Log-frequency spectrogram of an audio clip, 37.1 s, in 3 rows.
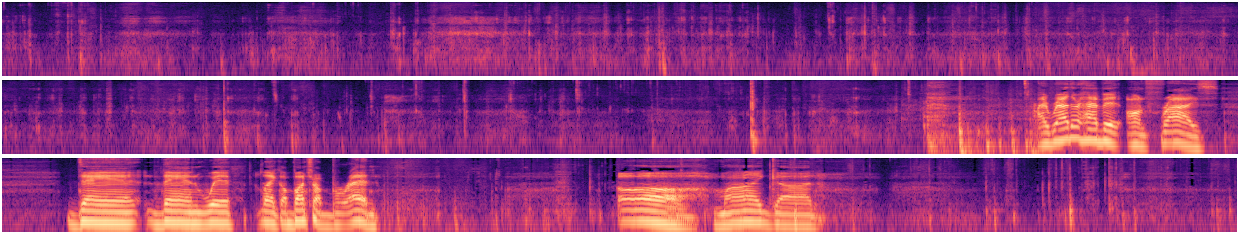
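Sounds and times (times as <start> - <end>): person chewing food: 0.0 - 22.8, 28.4 - 31.8, 32.4 - 37.0.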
